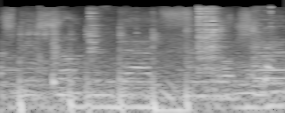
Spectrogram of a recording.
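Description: A metal fork clinking and scraping on a ceramic plate, several sharp clinks with the loudest about one and a half seconds in, over background pop music with a steady beat.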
